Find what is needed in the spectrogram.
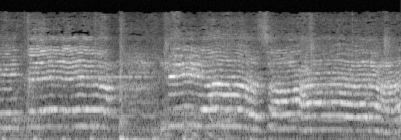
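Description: A woman singing a Hindi devotional song (bhajan) into a microphone, with long held, wavering notes.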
